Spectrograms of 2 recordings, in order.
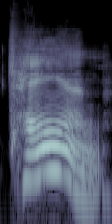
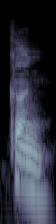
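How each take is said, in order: First: The word is said fully with its full vowel. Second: The word is reduced with a weak vowel. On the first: "here are the strong and weak forms of auxiliary verbs" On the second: "then their weak forms"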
